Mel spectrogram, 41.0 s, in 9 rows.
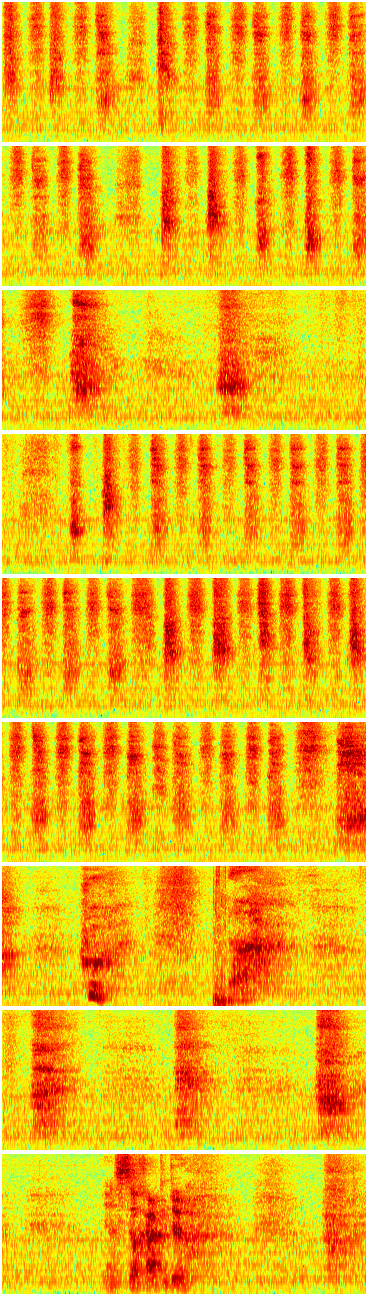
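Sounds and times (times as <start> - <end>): man breathing hard: 0.0 - 37.6, 38.6 - 40.9
man groaning: 28.3 - 28.8, 30.0 - 30.8
low thump: 29.9 - 30.4.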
